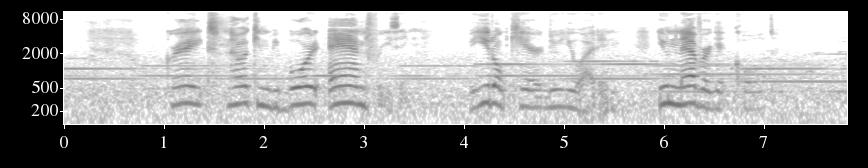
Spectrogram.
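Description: A young girl talks to herself in a sulky, complaining voice.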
